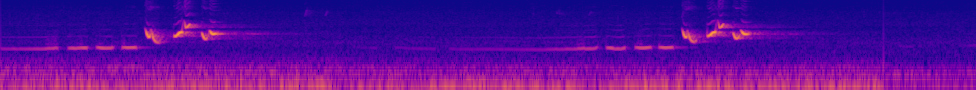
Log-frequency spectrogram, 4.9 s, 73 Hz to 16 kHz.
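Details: Bush warbler singing on Oeyeondo island, Boryeong, South Chungcheong, Korea, on 3 May 2023: a long, steady, low whistle followed by a quick, explosive, swooping flourish, given twice about three seconds apart, over a soft low rumble of background noise.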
